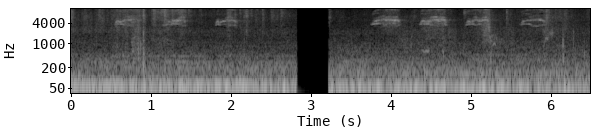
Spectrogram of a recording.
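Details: Baby pigeons at the growing stage repeat brief high-pitched squeaks, paired wavering peeps in several groups, with scattered rustles and a heavy low-frequency rumble throughout.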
